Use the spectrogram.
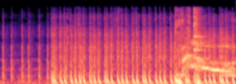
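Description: Rapid automatic gunfire in PUBG Mobile on the Erangel map, loud and close, starting as a few spaced shots and then becoming a dense sustained burst that ends in a louder blast, with no talking.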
